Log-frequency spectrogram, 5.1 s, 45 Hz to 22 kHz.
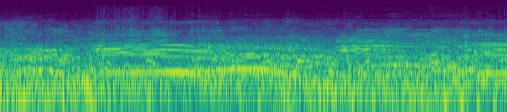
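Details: Bull cattle at a Bangladeshi livestock market visited by a Comilla farmer on 5 September 2024; long, arching lowing calls swell and fade several times beneath constant chatter of buyers and sellers.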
